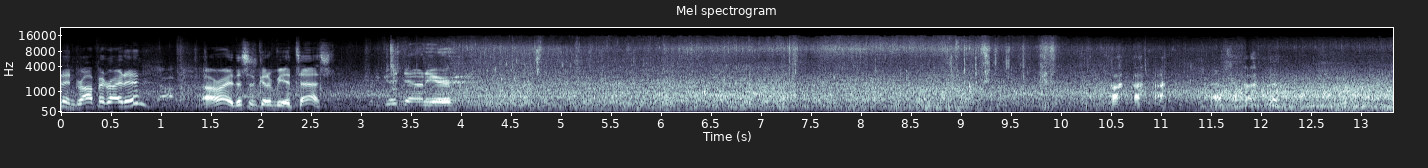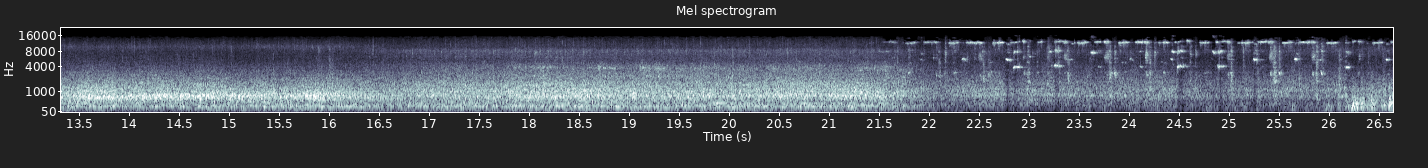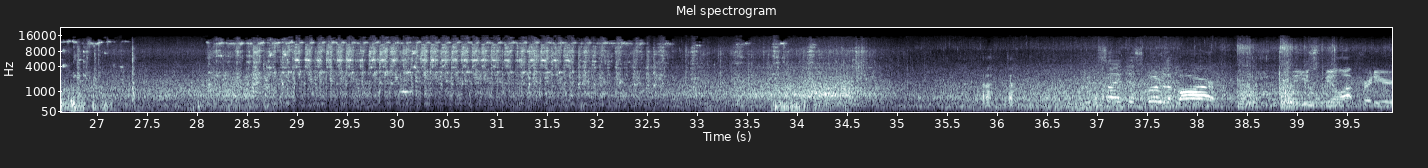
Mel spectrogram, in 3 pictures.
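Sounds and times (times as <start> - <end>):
high squeaks: 21.2 - 27.4, 28.1 - 34.3
hull squealing on trailer: 21.3 - 27.4, 28.1 - 32.8.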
